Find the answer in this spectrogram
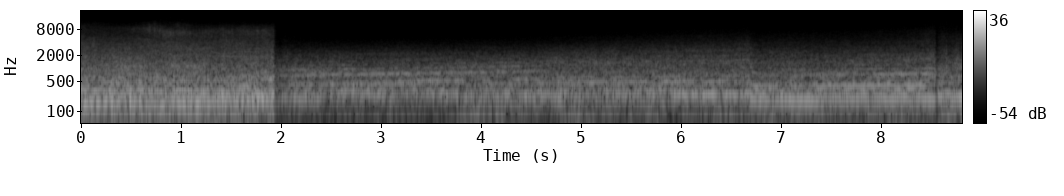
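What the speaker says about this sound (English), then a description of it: "Sasatur is driving a Peugeot 205 T16 from 1985, known for its rally heritage and agility." A 1985 Peugeot 205 T16 rally car engine in a racing video game holds a steady, loud drone with rising harmonic lines as it accelerates through gears, with a brief louder burst at the start.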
